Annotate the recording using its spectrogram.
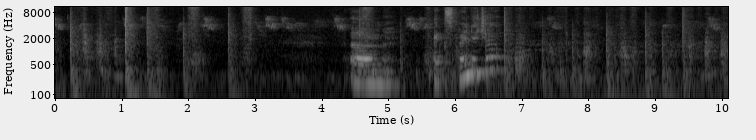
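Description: Chalk scratches and taps on a chalkboard.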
